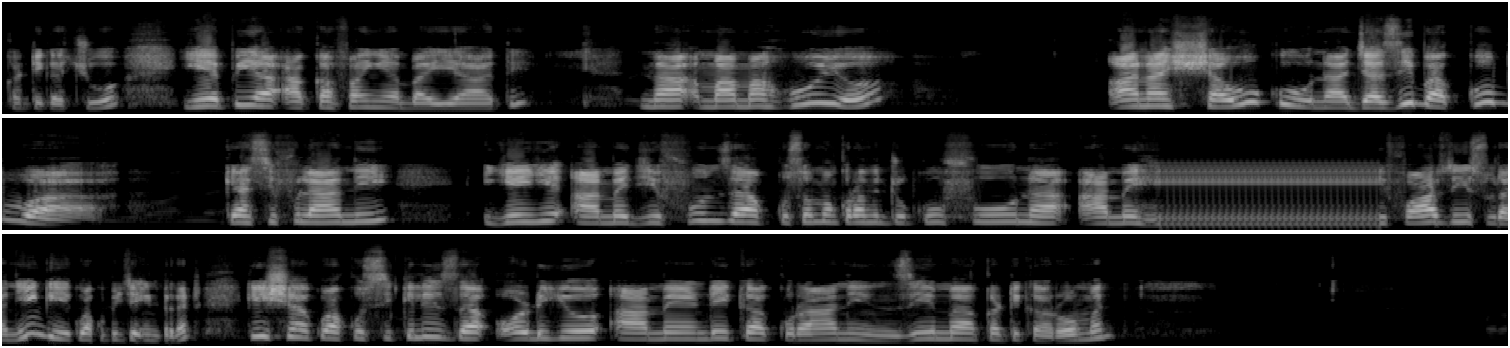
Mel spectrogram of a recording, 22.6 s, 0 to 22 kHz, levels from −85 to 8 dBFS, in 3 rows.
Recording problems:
thin; somewhat; fading below 250 Hz
audio freezing; at 13 s for 1 s

